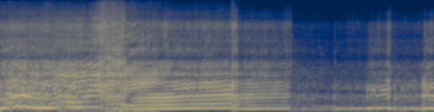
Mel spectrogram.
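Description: Rally car's engine heard from inside the cabin, revving hard on a gravel stage, with a short hiss about a second in. About three and a half seconds in the engine note drops away sharply as the throttle is lifted, then picks up again more quietly.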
